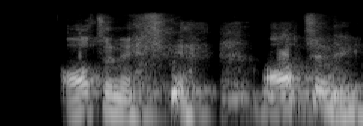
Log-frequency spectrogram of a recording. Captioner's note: laughs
